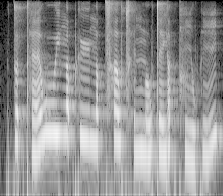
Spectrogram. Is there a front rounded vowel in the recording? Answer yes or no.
yes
